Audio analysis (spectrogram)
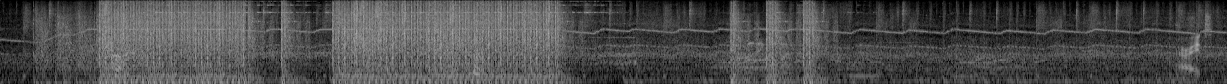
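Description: Automatic gunfire in the video game Deus Ex: Human Revolution, two long loud sustained bursts followed by sporadic shots, with in-game music and a person talking faintly.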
